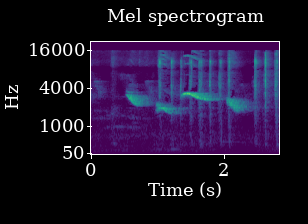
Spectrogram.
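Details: Captive-bred Coleiro (double-collared seedeater) giving a phrase of four loud, clear whistled notes that slur downward, ending in quick sharp ticking clicks.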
